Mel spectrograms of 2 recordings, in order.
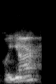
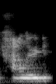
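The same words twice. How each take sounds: First: Collard said French-style, koh-YAR; French pronunciation. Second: Collard said as it looks, KOL-erd; English spelling pronunciation. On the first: Host giving the author's French surname, Collard as koh-YAR. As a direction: say Collard with a Y glide, stressed last syllable, silent D. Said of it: "in French they pronounce it". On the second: Host reading the author's surname as spelt, Collard as KOL-erd. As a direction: read Collard the English way, stress first, hard L and final D. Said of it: "Looks like Collard". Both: Shown as a demonstration.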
